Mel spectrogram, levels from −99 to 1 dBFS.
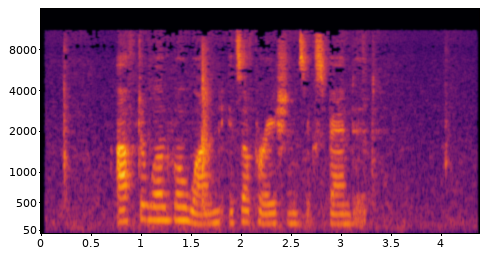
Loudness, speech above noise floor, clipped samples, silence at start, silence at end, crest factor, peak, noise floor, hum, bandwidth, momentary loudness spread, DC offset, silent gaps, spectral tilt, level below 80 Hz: -20 LUFS; 28 dB; under 0.1%; 0.2 s; 0.3 s; 22 dB; -2 dBFS; -49 dBFS; none; 11.5 kHz; 19 LU; under 0.1%; none; -2 dB/octave; -60 dBFS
